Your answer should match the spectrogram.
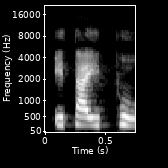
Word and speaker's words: Itaipu: One of the biggest hydro plants hasn't been privatized, which is Itaipu. It's one of the biggest in the world. – Sorry, how do you pronounce that? That was Itaipu. – I- Itai. – Itaipu. – Itaipu. – Okay.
